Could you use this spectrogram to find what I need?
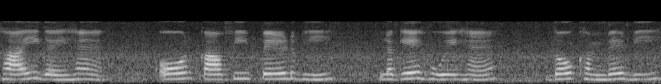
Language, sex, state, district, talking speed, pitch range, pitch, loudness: Hindi, female, Haryana, Jhajjar, 120 wpm, 230-260 Hz, 245 Hz, -18 LUFS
